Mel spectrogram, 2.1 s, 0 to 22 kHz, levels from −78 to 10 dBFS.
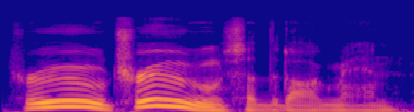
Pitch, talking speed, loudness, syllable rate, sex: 130 Hz, 175 wpm, -12 LUFS, 3.0 syllables/s, male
